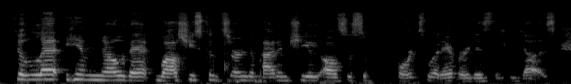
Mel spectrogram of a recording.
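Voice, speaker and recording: A woman with a medium pitch talks at a very fast pace. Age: 70s. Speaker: therapist. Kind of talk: interview. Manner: halting.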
